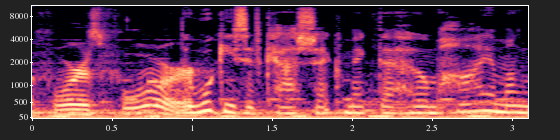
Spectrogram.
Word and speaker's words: Kashyyyk: So, for the longest time, I thought that Kashyyyk was pronounced Kashyyyk because of this game and other sources, but when Revenge of the Sith came out, they pronounced it Kashyyyk, and in all canon media, it's pronounced Kashyyyk.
